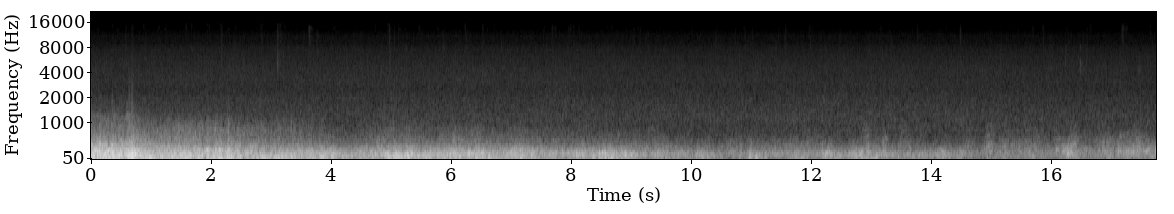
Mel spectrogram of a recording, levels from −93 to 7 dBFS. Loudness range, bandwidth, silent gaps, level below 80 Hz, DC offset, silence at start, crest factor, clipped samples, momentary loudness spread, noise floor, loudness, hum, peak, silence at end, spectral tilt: 17 LU; 5.2 kHz; none; -28 dBFS; under 0.1%; 0 s; 20 dB; under 0.1%; 22 LU; -40 dBFS; -21 LUFS; none; 0 dBFS; 0 s; -11 dB/octave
